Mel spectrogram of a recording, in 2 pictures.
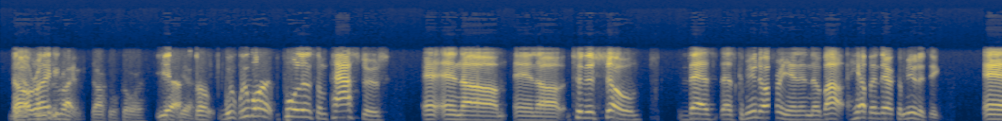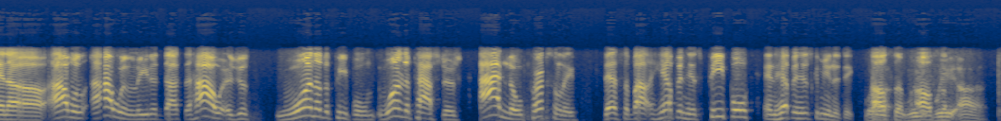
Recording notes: NABD Live Conference Call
